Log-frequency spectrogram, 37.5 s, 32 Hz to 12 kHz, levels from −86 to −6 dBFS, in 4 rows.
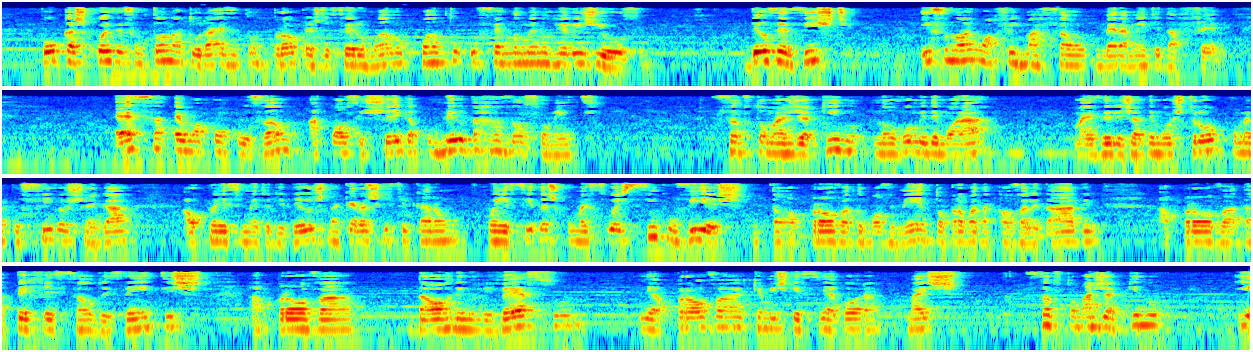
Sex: male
